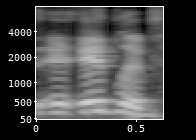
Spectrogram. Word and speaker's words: Idlib: I pronounced it for the longest time Ray-ya. Idlib is Idlib's how you say it, right?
